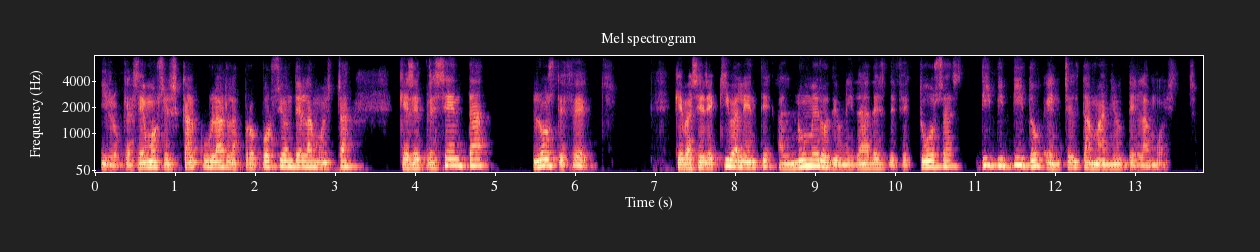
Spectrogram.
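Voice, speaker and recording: A man's voice: medium pitch, lively intonation, a little slow, mellow. A man teaching a recorded lecture, explaining step by step and often checking with tag questions. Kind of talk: recorded lecture over screen. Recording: dull lo-fi recording.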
